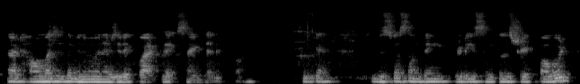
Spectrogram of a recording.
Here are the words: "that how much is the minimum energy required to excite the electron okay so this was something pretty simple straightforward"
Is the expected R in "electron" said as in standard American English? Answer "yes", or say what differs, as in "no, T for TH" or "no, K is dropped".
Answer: no, R is dropped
